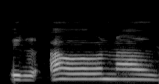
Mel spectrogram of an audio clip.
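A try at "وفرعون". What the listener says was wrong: wahnya ketinggalan Kak. Wafir. Jangan au. Wa fir'auna dzil.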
